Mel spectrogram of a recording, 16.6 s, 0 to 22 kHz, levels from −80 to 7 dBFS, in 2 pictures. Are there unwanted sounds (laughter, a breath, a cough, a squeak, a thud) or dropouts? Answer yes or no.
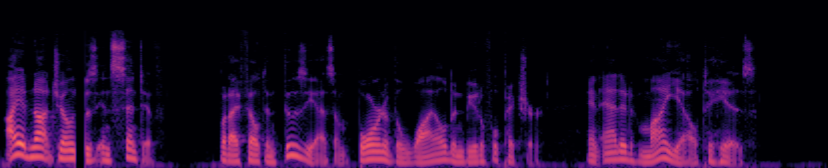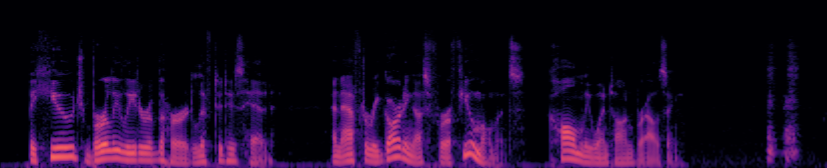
yes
